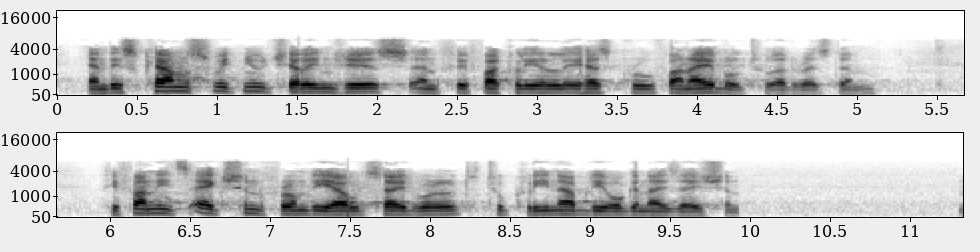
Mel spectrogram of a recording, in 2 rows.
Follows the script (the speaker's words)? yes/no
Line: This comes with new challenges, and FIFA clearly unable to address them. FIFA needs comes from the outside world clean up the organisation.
no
